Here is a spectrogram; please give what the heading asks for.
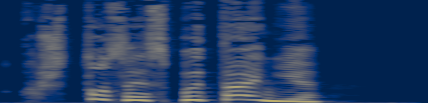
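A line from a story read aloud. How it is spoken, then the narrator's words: Timid squeak. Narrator (Russian): пискнула Эрма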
